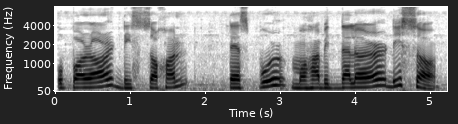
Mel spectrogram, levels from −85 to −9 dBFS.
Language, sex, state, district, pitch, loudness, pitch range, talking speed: Assamese, male, Assam, Sonitpur, 150 Hz, -11 LUFS, 140-165 Hz, 55 wpm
